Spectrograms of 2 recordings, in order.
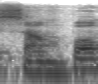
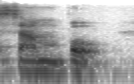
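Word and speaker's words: さんぽ: Dewata swasta shampo Simas disini shampo menggunakan m boleh walaupun hiragananya NY shunpo tapi dibacanya shampo karena n menghadapi hai hai Hai dari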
